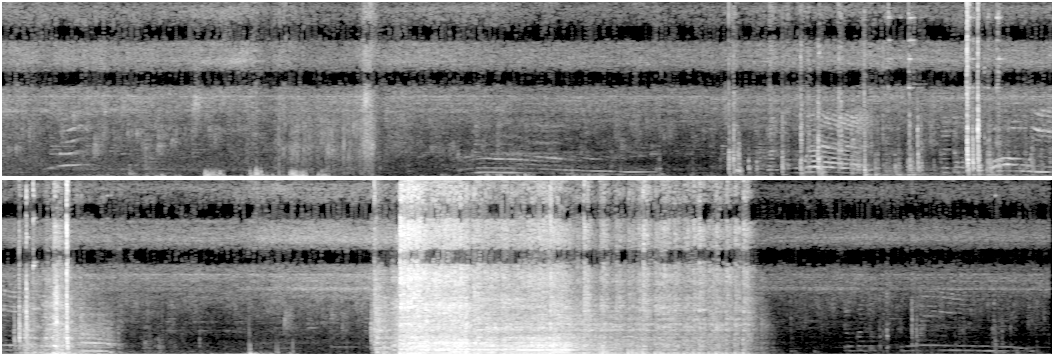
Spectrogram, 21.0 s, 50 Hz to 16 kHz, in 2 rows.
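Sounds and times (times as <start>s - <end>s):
outboard motor running: 14.2s - 18.1s.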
